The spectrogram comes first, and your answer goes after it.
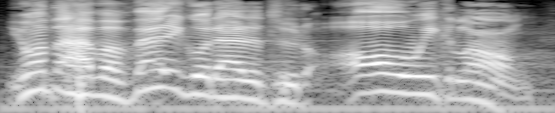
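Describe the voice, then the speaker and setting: High-voiced male kids' presenter in a reverberant hall. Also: animated, brisk, pushed and bright. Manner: mock-earnest, repetitive, emphatic instruction. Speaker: children's camp presenter. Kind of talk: comic rules announcement to children with props.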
